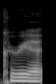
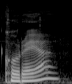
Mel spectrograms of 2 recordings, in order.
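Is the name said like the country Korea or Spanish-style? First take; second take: like Korea; Spanish-style. First: The name sounds like the country Korea. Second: The name is said with a Spanish-style pronunciation. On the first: This is the easier pronunciation that everyone uses. "everyone says Korea. It looks like Korea. Let's just say Korea" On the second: This is the family's original pronunciation of the name. "pronouncing it properly, which would be Correa, because it's Mexican-American originally"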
